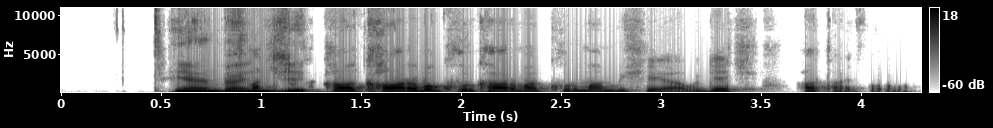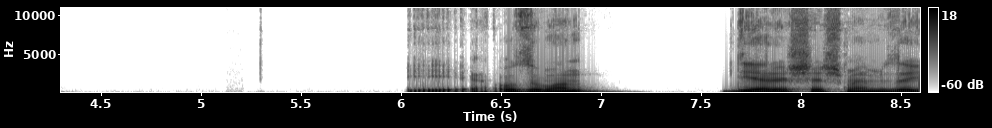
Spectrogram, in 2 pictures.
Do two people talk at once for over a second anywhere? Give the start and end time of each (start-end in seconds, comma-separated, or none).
none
